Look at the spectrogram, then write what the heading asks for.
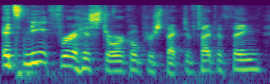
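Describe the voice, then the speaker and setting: A man's voice: a little high, very animated, a little fast. A man from Texas hosting a gaming livestream with casual, joking banter, sometimes stumbling over words. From Texas, United States. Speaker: gaming channel host.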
